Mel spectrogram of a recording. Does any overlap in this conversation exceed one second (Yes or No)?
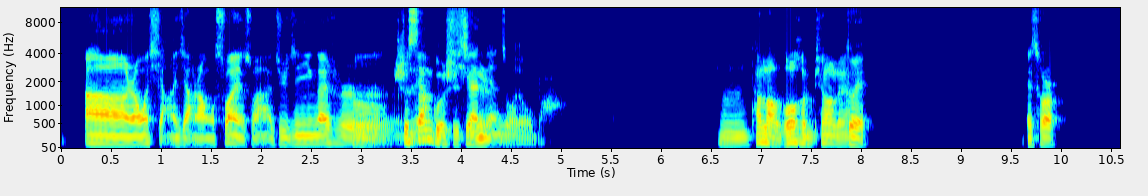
Yes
